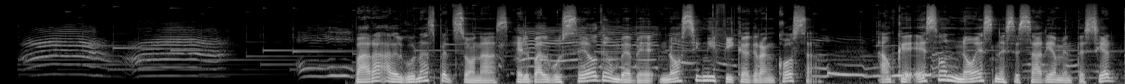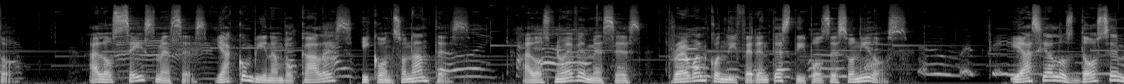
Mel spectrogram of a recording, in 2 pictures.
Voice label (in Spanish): Radio Span; Spanish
